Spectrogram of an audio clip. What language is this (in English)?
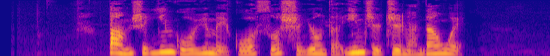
Chinese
